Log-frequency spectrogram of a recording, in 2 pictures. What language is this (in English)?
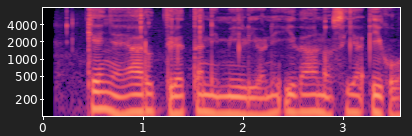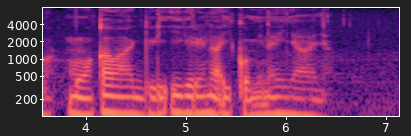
Kikuyu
